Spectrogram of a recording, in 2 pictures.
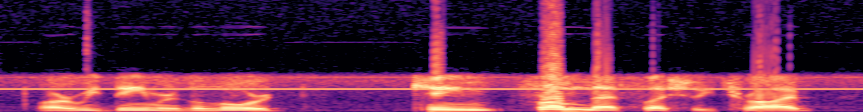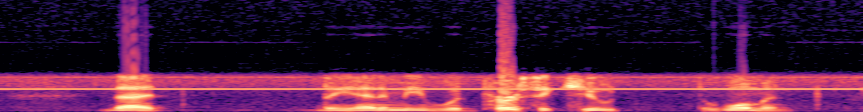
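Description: Over noticeable background noise, a man with a fairly low voice talks fairly slowly with ordinary pitch variation. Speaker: caller. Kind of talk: call-in conversation about scripture. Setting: phone call.

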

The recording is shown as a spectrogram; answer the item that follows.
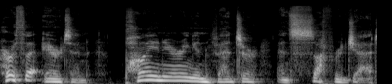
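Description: This man's voice sits at a fairly high pitch and is somewhat breathy. He moves at a fairly slow pace with very wide pitch swings. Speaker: podcast host. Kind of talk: scripted intro and outro reading.

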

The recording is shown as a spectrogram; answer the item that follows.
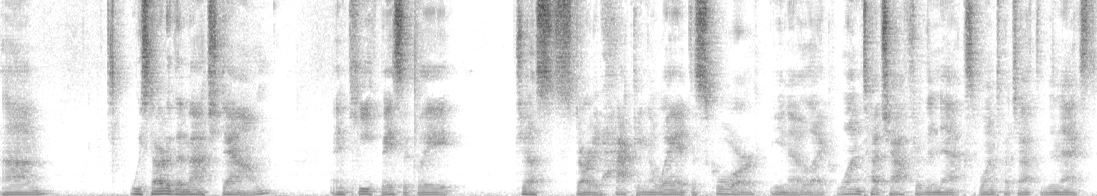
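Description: A man's very deep, low, somewhat breathy voice with a dark, mellow tone and an American accent, fairly even intonation, a fairly slow pace and audible room echo. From United States. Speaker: Olympic fencer. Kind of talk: interview.

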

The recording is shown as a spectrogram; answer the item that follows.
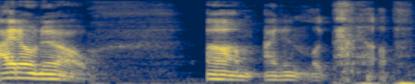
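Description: A man with an American accent speaks at a fairly low pitch, his bright, sharp tone edged with vocal fry as his voice swings very widely in pitch. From US South. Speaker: podcast host. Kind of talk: casual chat; reading aloud.

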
